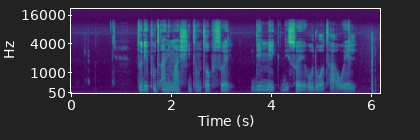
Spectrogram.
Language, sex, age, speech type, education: Nigerian Pidgin, male, 15-29, spontaneous, secondary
